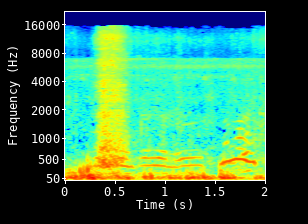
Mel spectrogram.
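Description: People talking, with a brief hiss about half a second in.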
